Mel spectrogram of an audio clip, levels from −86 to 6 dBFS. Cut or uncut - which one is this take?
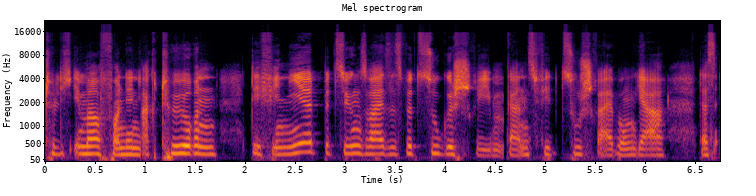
cut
